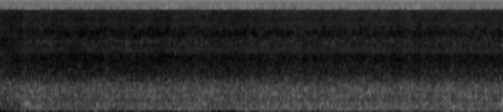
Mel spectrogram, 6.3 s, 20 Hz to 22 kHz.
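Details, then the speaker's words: Remote-controlled household fan after cleaning blades, gluing a cracked blade with UV resin and re-oiling bearings: soft, even airy hiss with no rubbing, clicking or rattle; sounds quieter than before (about 62 dB on speed 1), though it still shakes. "But I do think that it sounds quieter. If it actually is quieter, I don't know. But it's back to sounding quieter."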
